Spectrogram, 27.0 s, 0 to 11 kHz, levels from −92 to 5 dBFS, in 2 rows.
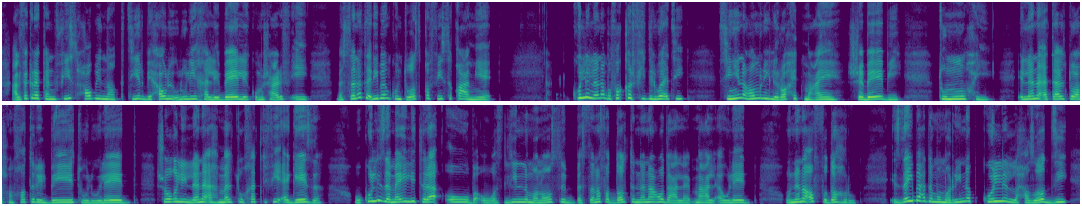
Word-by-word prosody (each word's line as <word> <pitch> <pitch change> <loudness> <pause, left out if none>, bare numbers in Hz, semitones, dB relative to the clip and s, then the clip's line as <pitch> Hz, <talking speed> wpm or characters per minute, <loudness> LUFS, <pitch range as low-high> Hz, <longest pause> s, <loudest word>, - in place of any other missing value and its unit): على 210 - 0
فكرة 345 +4 +1
كان 275 -6 0
في 300 +7 -3
صحابي 320 -2 -1
نا 265 -3 +1
كتير 290 0 -4
بيحاولوا 280 +3 +1
يقولوا 245 +1 -2
لي 285 +2 0
خلّي 235 -6 0
بالِك 250 +2 +3
ومش 230 +2 -5
عارف 255 +3 -3
إيه، 245 0 -5 0.4
بس 225 +7 -5
أنا 325 - +2
تقريبًا 370 0 +1
كنت 275 -4 -1
واثقة 275 +8 -1
فيه 295 -2 -5
ثقة 310 0 -5
عمياء. 230 -3 0 1.0
كُل 395 +3 +7
اللي 400 -5 +4
أنا 390 +2 -2
بافكّر 360 +4 0
في 315 -3 -8
دلوقتي 295 0 +1 0.4
سنين 320 +6 +4
عمري 335 +1 +2
اللي 265 -6 +2
راحت 265 +5 -2
معاه، 235 +2 0 0.2
شبابي، 240 -2 +3 0.5
طموحي، 265 -4 +3 0.4
اللي 260 +3 +2
أنا 320 -1 +3
قتلته 270 +2 +1
عشان 250 -2 -4
خاطر 270 +4 -6
البيت 245 +2 0
والولاد، 215 +1 +2 0.3
شغلي 300 0 0
اللي 255 -1 +1
أنا 290 +2 +3
أهملته 255 +3 -1
وخدت 285 +1 -8
فيه 270 0 -4
أجازة، 245 -2 +1 0.4
وكُل 345 +11 +1
زمايلي 300 +3 +3
اترقوا 280 -3 +1
وبقوا 210 -3 -5
واصلين 225 +7 -3
لمناصب، 250 -1 -2
بس 215 +4 -8
أنا 285 +4 +1
فضّلت 285 0 -3
إن 255 -3 0
أنا 280 +1 0
أقعد 280 -1 -2
على 215 -3 -4
مع 235 0 -2
الأولاد، 225 0 -1 0.5
وإن 235 +2 +2
أنا 315 +3 +3
أقف 345 - 0
في 265 - -4
ضهره. 245 -6 -3 0.5
إزاي 325 - +4
بعد 380 -4 -2
ما 290 -3 +2
مرينا 260 +8 +1
بكل 345 +1 +2
اللحظات 245 -3 +1
دي، 270 +6 -1
265 Hz, 170 wpm, -24 LUFS, 235-295 Hz, 1.0 s, كُل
